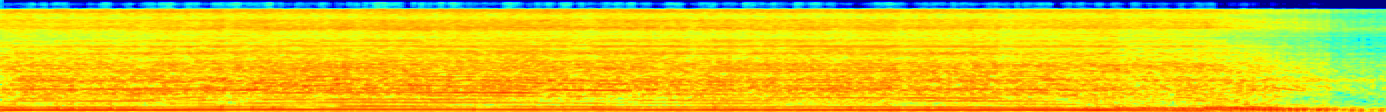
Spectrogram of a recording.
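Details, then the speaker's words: Hero Passion Pro single-cylinder that ran out of petrol and would not start until air in the fuel supply was cleared: the engine catches and runs at a steady, even beat without misses, then dies away. Normal running. "इतना कुछ करने के बाद bike start हो गई।"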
